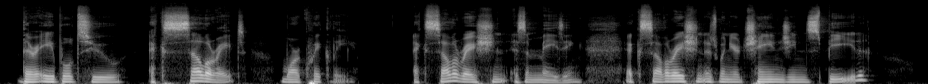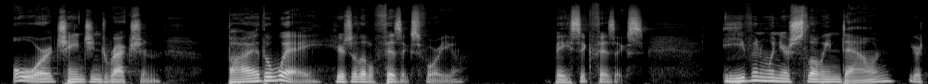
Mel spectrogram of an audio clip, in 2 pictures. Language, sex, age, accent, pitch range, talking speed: English, male, 40-59, American, 105-130 Hz, 115 wpm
